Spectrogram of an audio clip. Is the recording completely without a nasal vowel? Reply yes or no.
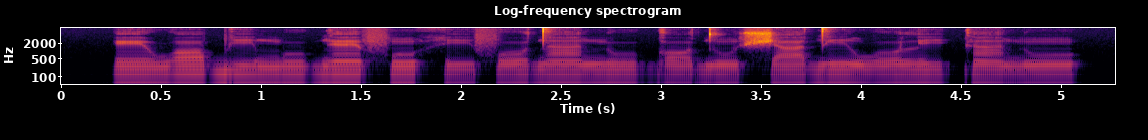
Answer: no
